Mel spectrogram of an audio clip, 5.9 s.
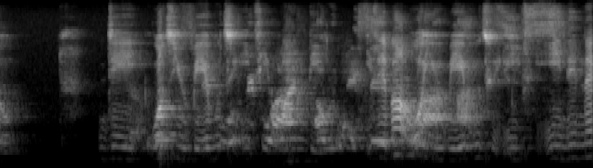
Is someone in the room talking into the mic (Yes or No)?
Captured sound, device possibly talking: No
